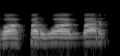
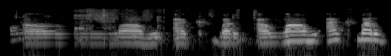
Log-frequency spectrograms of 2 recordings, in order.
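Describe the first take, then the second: First: The phrase is said quickly and clipped. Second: The phrase is said slowly with long sounds. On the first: The call is done carelessly. The speaker calls it wrong. "nggak boleh sembarangan" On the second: The call is done with care. The speaker calls it right.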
